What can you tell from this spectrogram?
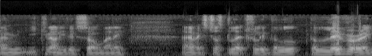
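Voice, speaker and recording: With an English accent, a man talks at a very fast pace. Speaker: model railway YouTuber. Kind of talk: live stream chat. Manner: loud.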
